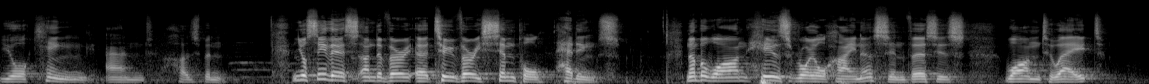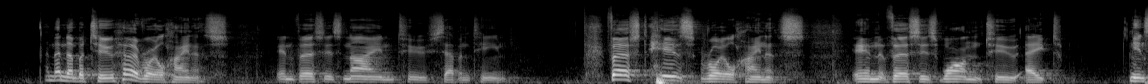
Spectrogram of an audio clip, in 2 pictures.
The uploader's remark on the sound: This sermon was delivered on January 14, 2024 at Antioch Presbyterian Church, a mission work of Calvary Presbytery of the Presbyterian Church in America located in Woodruff, South Carolina.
